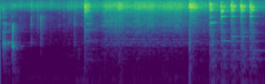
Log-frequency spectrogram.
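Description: Food frying in a black kadai over a gas flame, stirred with a metal spatula. A loud sizzle comes up about a second and a half in, and near the end the spatula knocks sharply once against the pan, then scrapes and clicks several times.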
